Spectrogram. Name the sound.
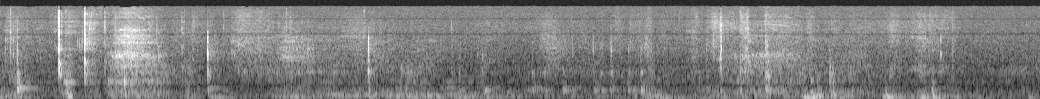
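rummaging around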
